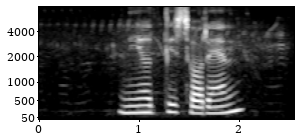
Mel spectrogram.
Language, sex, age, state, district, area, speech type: Santali, female, 30-45, West Bengal, Jhargram, rural, spontaneous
